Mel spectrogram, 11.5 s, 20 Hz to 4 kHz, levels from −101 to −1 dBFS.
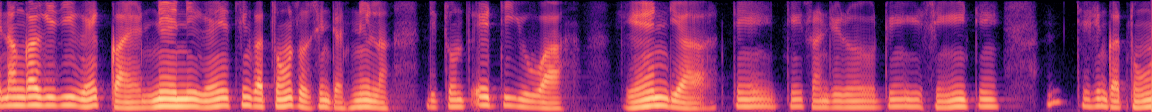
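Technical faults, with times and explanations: No technical faults can be heard in this speech recording.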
